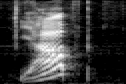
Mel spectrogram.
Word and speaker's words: UOP: It's UOP. Yop. – Cool. Okay. – And what it stands for is unorganized player, which is why it's spelled with a U and sounds like yop, because it's to accentuate how they play, right?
